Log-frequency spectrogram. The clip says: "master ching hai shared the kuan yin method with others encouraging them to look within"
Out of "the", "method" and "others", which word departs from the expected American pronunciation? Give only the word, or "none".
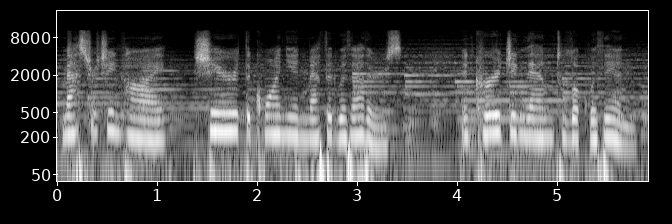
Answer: none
